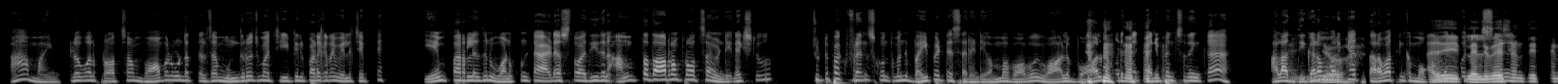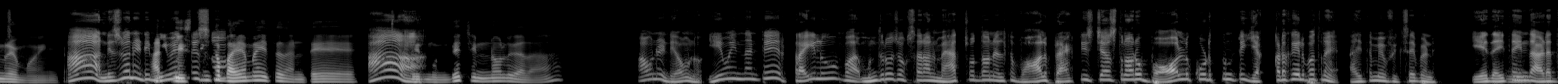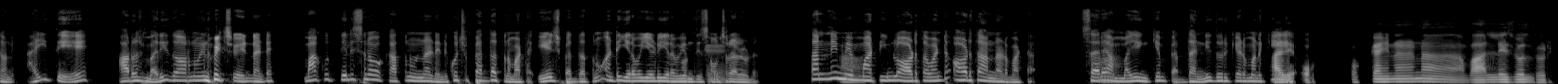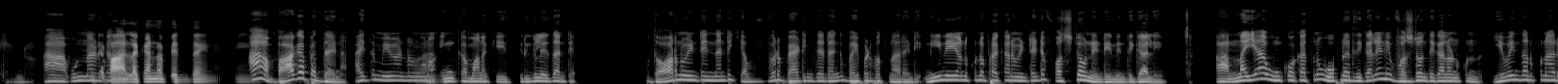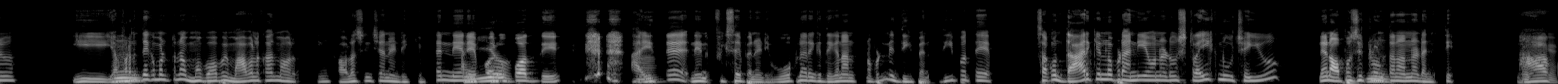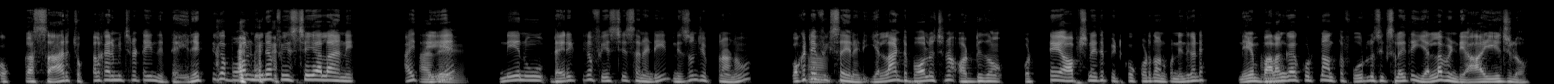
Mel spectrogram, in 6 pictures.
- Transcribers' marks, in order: in English: "ఫ్రెండ్స్"; laugh; chuckle; in English: "ఎలివేషన్స్"; lip smack; lip smack; in English: "మ్యాచ్"; in English: "ప్రాక్టీస్"; in English: "ఫిక్స్"; laughing while speaking: "విషయం"; in English: "ఏజ్"; in English: "టీమ్‌లో"; in English: "బ్యాటింగ్"; in English: "ఫస్ట్ డౌన్"; lip smack; in English: "ఓపెనర్"; in English: "ఫస్ట్ డౌన్"; in English: "కెప్టెన్"; chuckle; in English: "ఫిక్స్"; in English: "ఓపెనర్"; in English: "స్ట్రైక్"; in English: "అపోజిట్‌లో"; in English: "డైరెక్ట్‌గా బాల్"; chuckle; in English: "డైరెక్ట్‌గా ఫేస్"; in English: "ఫిక్స్"; in English: "ఆప్షన్"; in English: "ఏజ్‌లో"
- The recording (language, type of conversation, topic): Telugu, podcast, నువ్వు చిన్నప్పుడే ఆసక్తిగా నేర్చుకుని ఆడడం మొదలుపెట్టిన క్రీడ ఏదైనా ఉందా?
